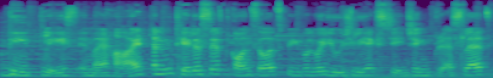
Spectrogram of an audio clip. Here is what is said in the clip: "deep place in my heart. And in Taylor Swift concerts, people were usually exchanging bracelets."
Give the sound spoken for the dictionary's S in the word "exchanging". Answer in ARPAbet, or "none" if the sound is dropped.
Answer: S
